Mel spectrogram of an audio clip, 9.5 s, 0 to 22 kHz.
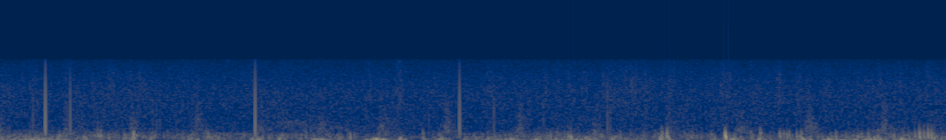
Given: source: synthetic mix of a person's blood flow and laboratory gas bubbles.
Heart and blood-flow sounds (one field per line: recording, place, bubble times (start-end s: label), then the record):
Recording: Doppler ultrasound of blood flow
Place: subclavian vein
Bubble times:
no bubbles
From the record:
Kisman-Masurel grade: 000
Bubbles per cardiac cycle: 0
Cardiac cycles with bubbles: 0%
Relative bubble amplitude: no bubbles discernible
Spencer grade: 0 (complete lack of bubble signals)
